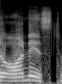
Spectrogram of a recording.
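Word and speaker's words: honest: এখানে অনেস্ট প্রথমে অ, অনেস্ট বাংলার স্বর অ, অনেস্ট অনেস্ট, তাহলে স্বরবর্ণের অ এর মতো উচ্চারণ হওয়ার কারণে অ্যান হলো।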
